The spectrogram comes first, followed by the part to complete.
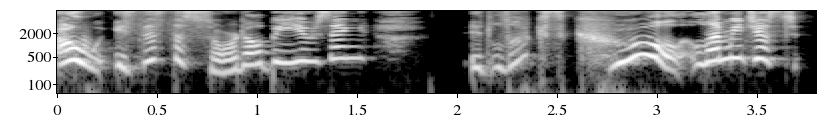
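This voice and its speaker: A woman's voice: very high-pitched, big pitch swings, moderate pace, no echo, studio quality. A woman playing an eager, impatient otherworldly agent, wry and informal, in a fantasy audio drama. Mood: excited, impatient.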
